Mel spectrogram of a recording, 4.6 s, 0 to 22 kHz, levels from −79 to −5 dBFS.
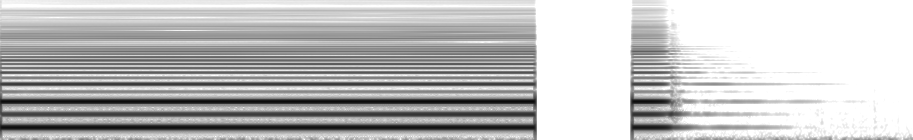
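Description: An audio dropout to silence hits this music clip from 2.67 s to 3.16 s, removing about 485 ms. The music cuts off mid-flow into silence with no room tone, then resumes abruptly. The likely cause is a briefly lost input, with the recorder writing zeros meanwhile.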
